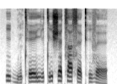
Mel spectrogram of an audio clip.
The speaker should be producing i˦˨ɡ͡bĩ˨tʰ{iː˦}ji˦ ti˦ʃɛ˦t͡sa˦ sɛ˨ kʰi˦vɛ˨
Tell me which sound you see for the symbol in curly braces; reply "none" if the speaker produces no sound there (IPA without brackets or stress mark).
eː˦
